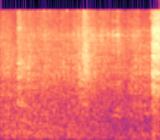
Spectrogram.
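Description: Steady rumbling noise of a busy supermarket entrance, with faint background voices.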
